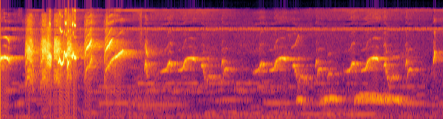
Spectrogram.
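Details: Garuda-type sooty-headed bulbul calling to a rival with vigorous song: an opening burst of loud jumbled chirps, then softer, spaced, slightly descending whistled notes, with faint lower tones in the background.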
